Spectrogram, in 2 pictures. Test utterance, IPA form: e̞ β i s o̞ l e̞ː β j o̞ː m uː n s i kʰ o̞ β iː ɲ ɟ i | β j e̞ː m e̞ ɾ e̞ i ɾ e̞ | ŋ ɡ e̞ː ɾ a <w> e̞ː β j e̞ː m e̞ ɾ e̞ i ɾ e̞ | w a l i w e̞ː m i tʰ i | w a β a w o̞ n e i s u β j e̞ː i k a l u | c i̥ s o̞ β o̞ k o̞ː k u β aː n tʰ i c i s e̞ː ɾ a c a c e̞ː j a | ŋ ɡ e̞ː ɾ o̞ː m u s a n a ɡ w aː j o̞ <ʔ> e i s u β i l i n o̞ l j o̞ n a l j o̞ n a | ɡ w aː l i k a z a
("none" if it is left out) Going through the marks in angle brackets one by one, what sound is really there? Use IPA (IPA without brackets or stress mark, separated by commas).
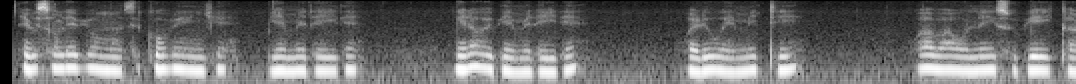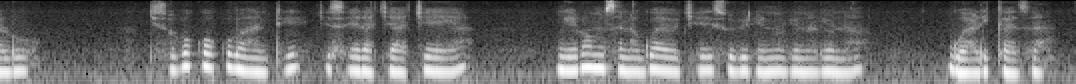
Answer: w, c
